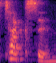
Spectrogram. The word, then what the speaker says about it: Tucson: Tucson, why do you have to spell it that way? I know it's Tucson, right?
